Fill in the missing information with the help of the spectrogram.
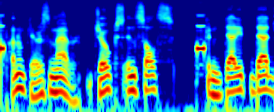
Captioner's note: beep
